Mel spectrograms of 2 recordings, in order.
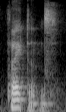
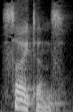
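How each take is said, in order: First: It is said in the speaker's normal accent. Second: It is said in a put-on Japanese accent.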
